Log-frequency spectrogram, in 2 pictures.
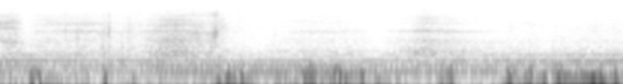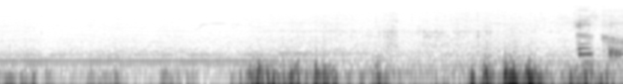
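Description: A steady low engine hum that stops about six seconds in, then wind buffeting the microphone in heavy gusts toward the end.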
